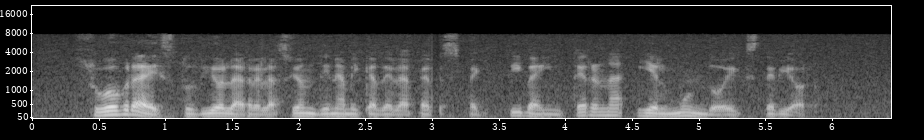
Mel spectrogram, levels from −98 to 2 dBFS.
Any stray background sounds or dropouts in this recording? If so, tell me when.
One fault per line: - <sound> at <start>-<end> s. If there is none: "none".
- dropout at 3.0-3.1 s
